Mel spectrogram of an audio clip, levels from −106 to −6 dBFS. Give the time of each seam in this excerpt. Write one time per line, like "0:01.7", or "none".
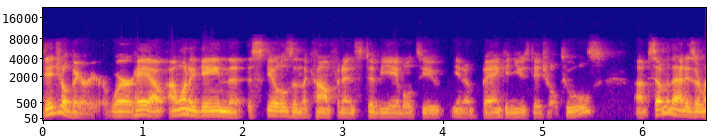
none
